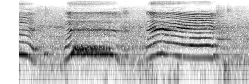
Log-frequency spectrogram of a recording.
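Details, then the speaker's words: Young boy crying in long wailing bursts with a clear tonal voice in a small room while being asked why he is crying. "મારો આજે રડે છે તું કેમ રડે છે"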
